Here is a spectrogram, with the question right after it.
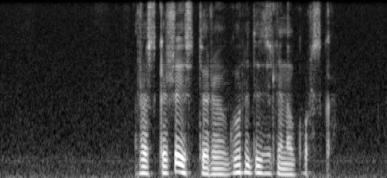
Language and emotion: Russian, neutral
